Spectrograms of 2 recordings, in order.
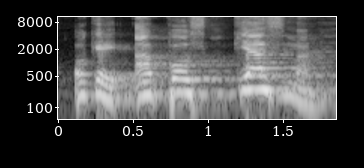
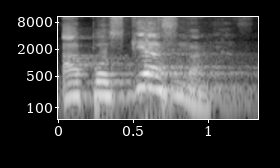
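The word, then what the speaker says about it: ἀποσκίασμα: En griego es una palabra que se dice o se escribe por lo menos aposkiasma, así de sencillo, aposkiasma.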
